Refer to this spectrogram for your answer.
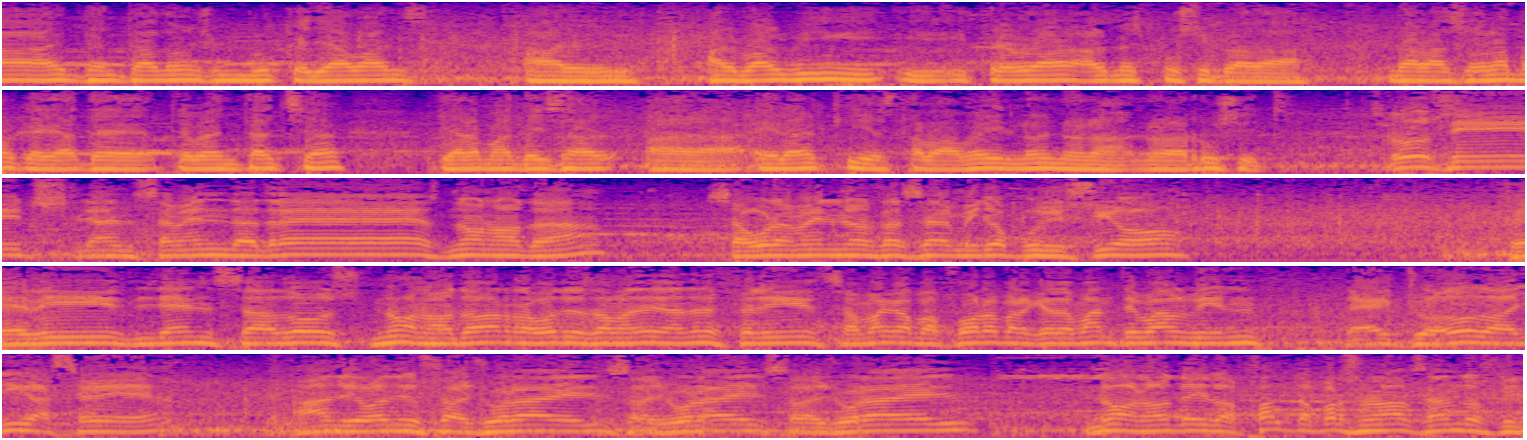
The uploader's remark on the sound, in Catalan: Transmissió en directe del partit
